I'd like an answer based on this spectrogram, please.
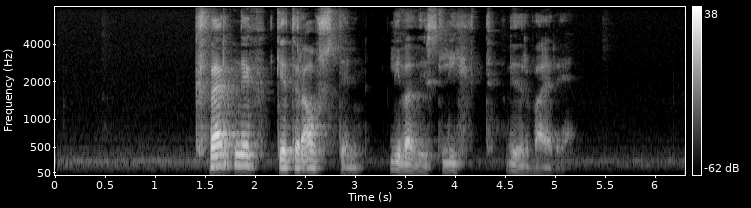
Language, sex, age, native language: Icelandic, male, 40-49, Portuguese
